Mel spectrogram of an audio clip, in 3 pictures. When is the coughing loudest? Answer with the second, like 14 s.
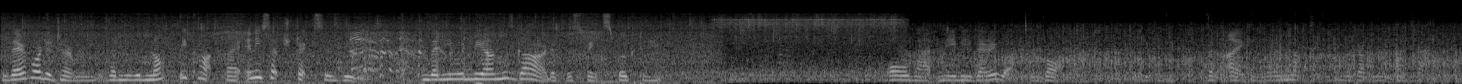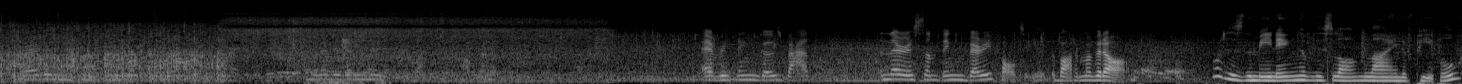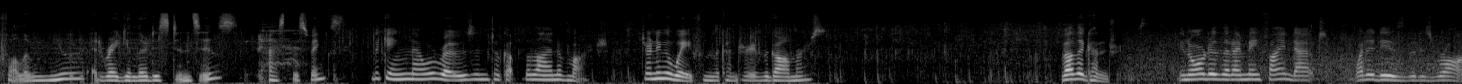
4 s.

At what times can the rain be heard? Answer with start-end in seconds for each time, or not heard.
0.0-43.8.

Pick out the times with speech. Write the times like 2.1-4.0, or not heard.
0.0-6.7, 8.8-19.6, 21.6-26.0, 26.8-37.5, 39.9-40.4, 41.0-43.8.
